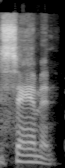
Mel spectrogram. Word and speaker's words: salmon: Yeah, that that's like pronouncing the L in salmon.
